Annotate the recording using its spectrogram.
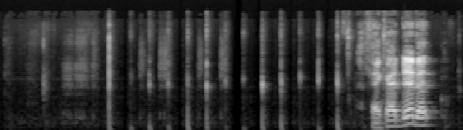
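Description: A young man claps his hands several times.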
